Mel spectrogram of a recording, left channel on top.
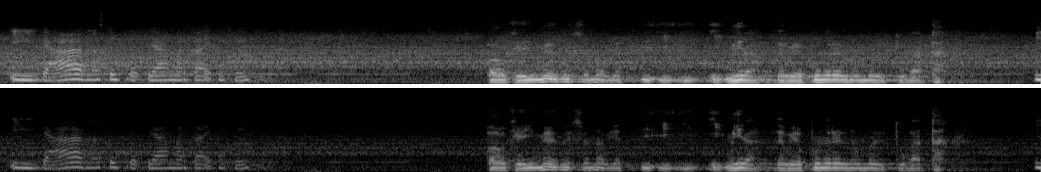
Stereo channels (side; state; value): right; quieter; 9.5 dB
